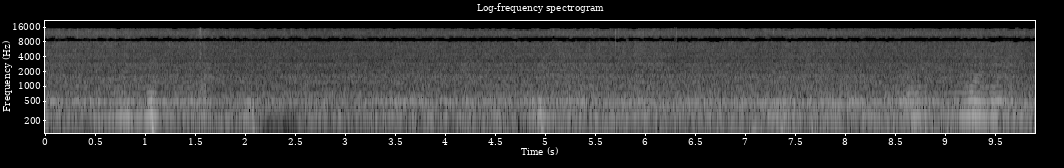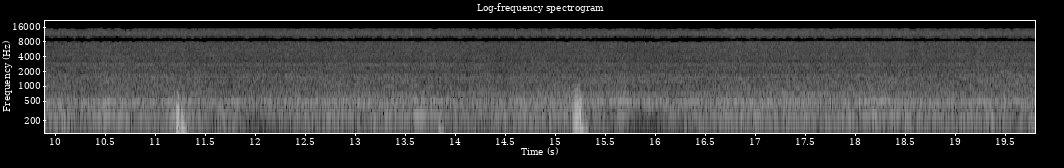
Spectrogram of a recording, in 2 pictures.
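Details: Honey bees learning to fly, a steady low droning hum of many wings held throughout, with scattered brief louder bee passes and soft clicks now and then.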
